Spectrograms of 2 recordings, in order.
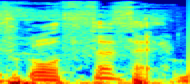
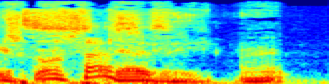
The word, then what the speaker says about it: Scorsese: Martin Scorsese. – Born in 1942. Happy birthday, Marty. – How do you pronounce it? – Martin Scorsese. – Scorsese? – Yeah.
